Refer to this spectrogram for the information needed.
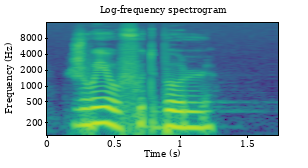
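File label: "jouer au football", French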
